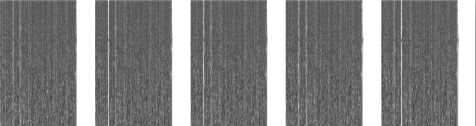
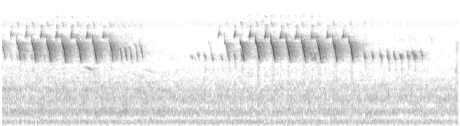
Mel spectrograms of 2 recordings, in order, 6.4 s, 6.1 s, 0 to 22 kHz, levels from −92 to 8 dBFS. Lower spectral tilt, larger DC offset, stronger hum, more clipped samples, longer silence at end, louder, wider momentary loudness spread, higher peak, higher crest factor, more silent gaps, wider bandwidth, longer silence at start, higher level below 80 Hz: first, 0 dB/octave vs 2 dB/octave; first, 0.2% vs under 0.1%; neither; neither; second, 0.25 s vs 0.5 s; first, -5 LUFS vs -32 LUFS; second, 5 LU vs 19 LU; first, 0 dBFS vs -18 dBFS; second, 8 dB vs 20 dB; first, 1.03-1.28 s, 2.30-2.55 s, 3.57-3.82 s, 4.84-5.09 s vs none; first, over 20 kHz vs 15.5 kHz; about the same, 0 s vs 0.05 s; first, -34 dBFS vs -88 dBFS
